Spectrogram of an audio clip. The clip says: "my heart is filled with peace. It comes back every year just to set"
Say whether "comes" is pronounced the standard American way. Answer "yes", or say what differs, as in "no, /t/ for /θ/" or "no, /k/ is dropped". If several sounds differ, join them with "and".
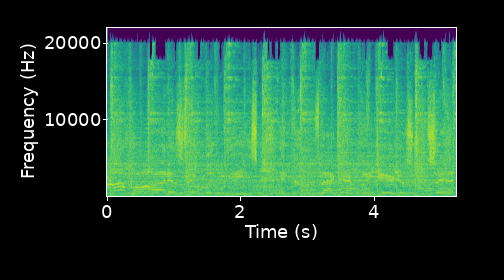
yes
